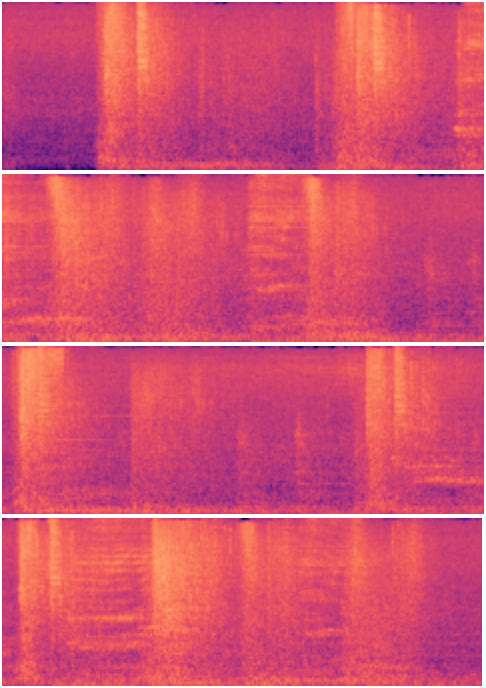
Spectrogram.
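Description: Heavy blows and crashes strike again and again.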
